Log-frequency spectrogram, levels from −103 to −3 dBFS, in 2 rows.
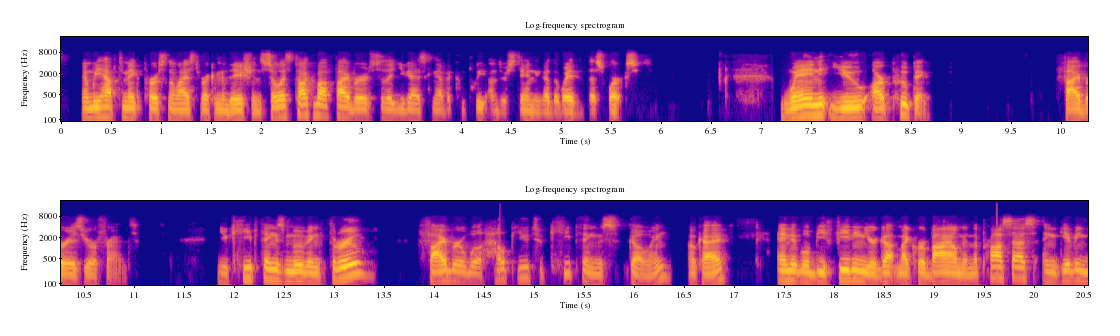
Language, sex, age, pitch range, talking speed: English, male, 30-49, 100-145 Hz, 180 wpm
